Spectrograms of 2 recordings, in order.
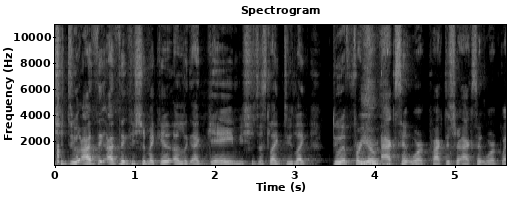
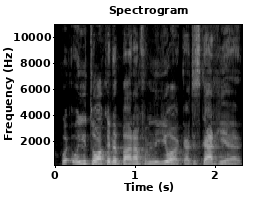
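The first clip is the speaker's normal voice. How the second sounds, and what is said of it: Exaggerated New York accent. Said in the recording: “do like a really big, like, New York accent”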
